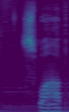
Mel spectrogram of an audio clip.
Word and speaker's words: swab: This works, and it looks like it should rhyme with crab, but it doesn't. Swab and crab.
